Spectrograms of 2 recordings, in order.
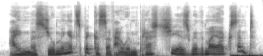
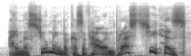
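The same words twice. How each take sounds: First: A lilting Welsh accent held to the end. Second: Lilting Welsh accent that slides into Scottish; Welsh accent drifting Scottish. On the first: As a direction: redo the line in Welsh, keep it Welsh. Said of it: "We can change it back. Wales". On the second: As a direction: attempt a Welsh accent, lose it to Scottish at the end. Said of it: "That went Scottish at the end there". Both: Shown as a demonstration.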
